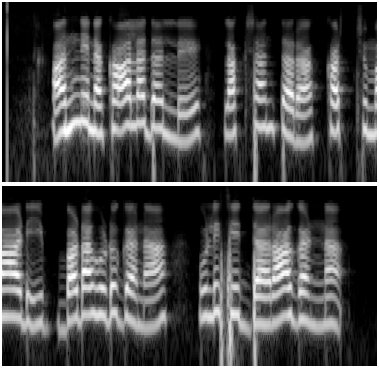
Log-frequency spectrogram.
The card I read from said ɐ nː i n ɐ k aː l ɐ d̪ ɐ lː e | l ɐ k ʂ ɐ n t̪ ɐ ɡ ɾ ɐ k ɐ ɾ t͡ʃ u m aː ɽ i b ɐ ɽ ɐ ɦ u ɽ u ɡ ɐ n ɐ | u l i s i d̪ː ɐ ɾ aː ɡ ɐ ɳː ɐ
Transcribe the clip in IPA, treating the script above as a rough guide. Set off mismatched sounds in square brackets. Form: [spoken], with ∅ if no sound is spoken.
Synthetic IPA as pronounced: ɐ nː i n ɐ k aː l ɐ d̪ ɐ lː e | l ɐ k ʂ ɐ n t̪ ɐ [∅] ɾ ɐ k ɐ ɾ t͡ʃ u m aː ɽ i b ɐ ɽ ɐ ɦ u ɽ u ɡ ɐ n ɐ | u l i s i d̪ː ɐ ɾ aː ɡ ɐ ɳː ɐ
